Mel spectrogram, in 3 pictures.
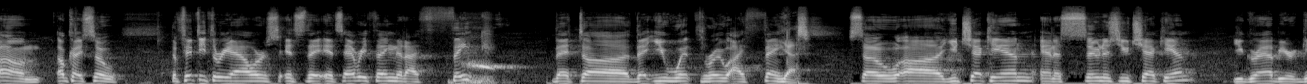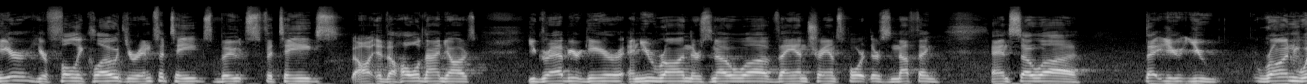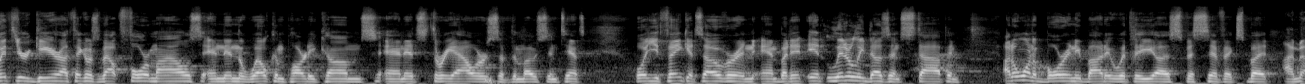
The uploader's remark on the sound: This episode was recorded in front of a live audience at Whiskey Tango Foxtrot in Austin, Texas.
